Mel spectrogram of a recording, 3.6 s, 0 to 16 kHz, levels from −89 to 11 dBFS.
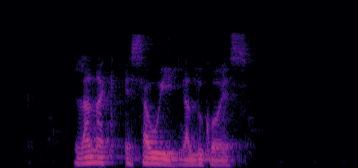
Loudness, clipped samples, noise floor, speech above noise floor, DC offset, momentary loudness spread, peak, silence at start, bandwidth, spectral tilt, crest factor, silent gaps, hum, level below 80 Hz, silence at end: -42 LUFS; under 0.1%; under -90 dBFS; over 49 dB; under 0.1%; 13 LU; -24 dBFS; 0.75 s; 7.6 kHz; -7 dB/octave; 20 dB; none; none; -66 dBFS; 1.1 s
